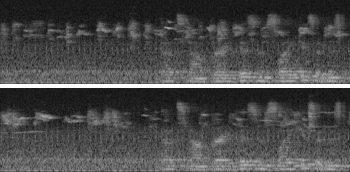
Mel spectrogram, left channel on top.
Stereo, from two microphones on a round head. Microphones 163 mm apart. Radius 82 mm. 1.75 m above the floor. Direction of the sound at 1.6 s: 5° right (ahead or behind).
